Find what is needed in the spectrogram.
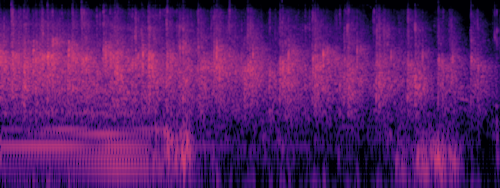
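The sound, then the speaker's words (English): A large church audience claps hands for Jesus in a steady, dense burst of applause lasting several seconds, with a low sustained hum underneath at the start. “Clap those hands one more time for Jesus.”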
